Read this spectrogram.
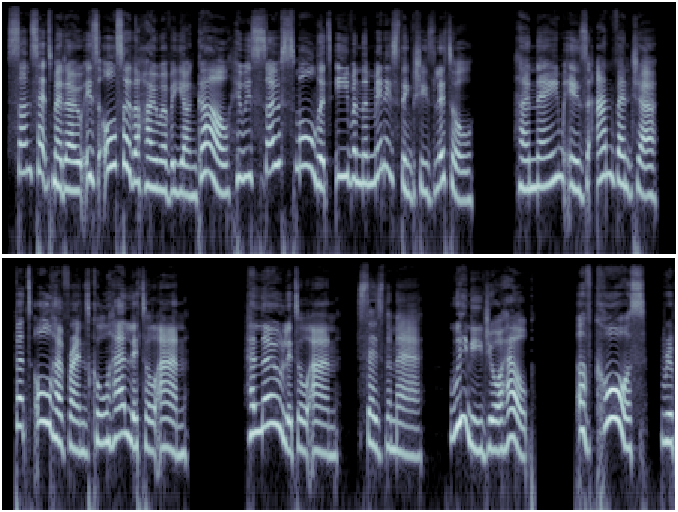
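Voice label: Children s Book with Characters, voiceover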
